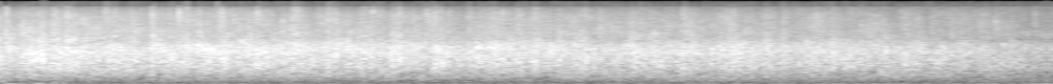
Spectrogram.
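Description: Steady, full applause from the audience at a high school spring orchestra concert, a dense even wash of clapping that holds for several seconds and tapers slightly toward the end.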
